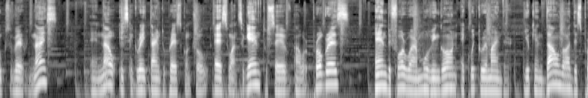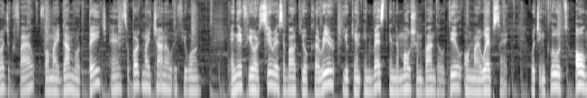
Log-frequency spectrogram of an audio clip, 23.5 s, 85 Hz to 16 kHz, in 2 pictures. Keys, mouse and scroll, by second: 0.5 click, 1.9 click, 3.6 click, 6.4 ctrl+s, 7.5 space.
